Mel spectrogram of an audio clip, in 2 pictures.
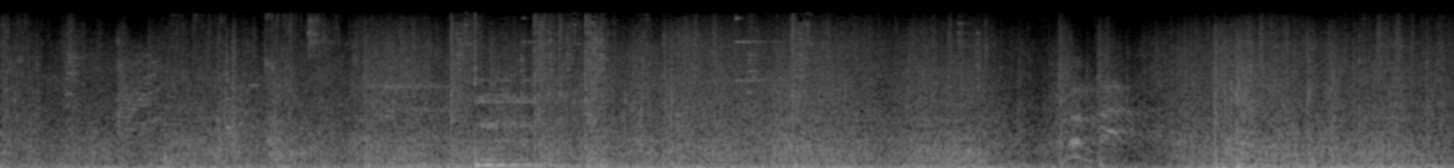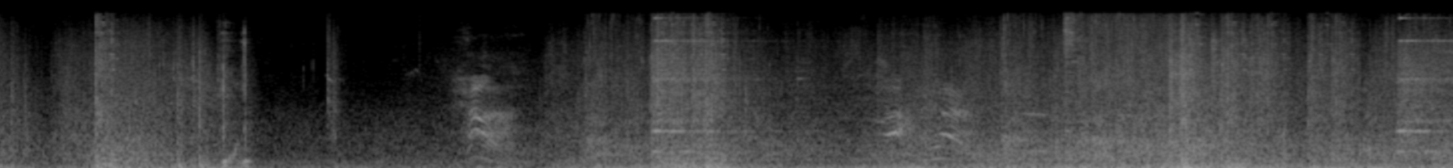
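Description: Fighting sounds crash and thud rapidly with bursts of impacts.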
